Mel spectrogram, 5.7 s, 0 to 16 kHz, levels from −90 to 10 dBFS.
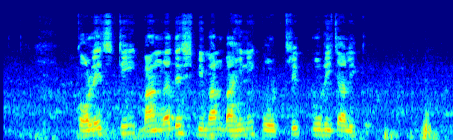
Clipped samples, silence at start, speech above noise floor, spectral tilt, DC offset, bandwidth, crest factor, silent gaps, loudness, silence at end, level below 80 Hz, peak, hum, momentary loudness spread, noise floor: under 0.1%; 0.45 s; 25 dB; -5.5 dB/octave; under 0.1%; 11.5 kHz; 20 dB; none; -25 LUFS; 0.1 s; -50 dBFS; -8 dBFS; none; 19 LU; -50 dBFS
